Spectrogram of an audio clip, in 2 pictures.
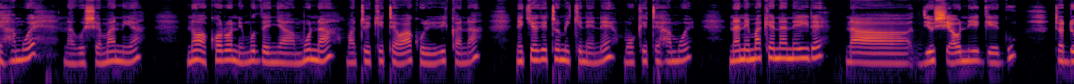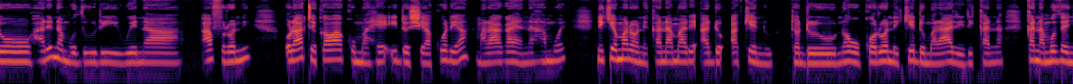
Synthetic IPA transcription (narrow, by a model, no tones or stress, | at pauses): ɛɦamwɛnaɣoʃɛmania | nɔakɔɾwɔnemoðɛɲamonamatweketɛwakoɾiɾikananekjɔɣetomikenɛnɛmɔketɛɦamwɛ | nanemakɛnanɛiɾɛ | na | ðiɔʃiaɔneɡɛɡu | tɔndohaɾenamoðuɾiwenaː | fɾɔnioɾatwekawakomaɦɛʔidɔɕjakoɾeamaɾaɣajanaɦamwɛnekeɔmaɾɔnɛkanamaɾeʔadoʔakɛnu | tɔdonɔɣokɔɾwɔnekedomaɾaɾiɾikanakanamoðɛɲ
